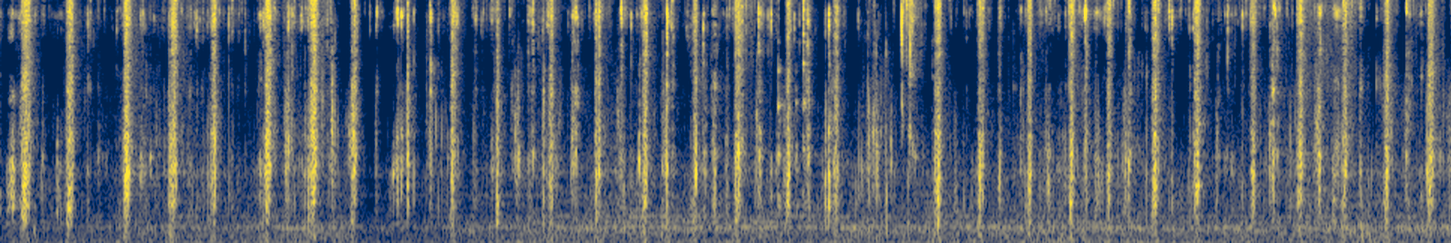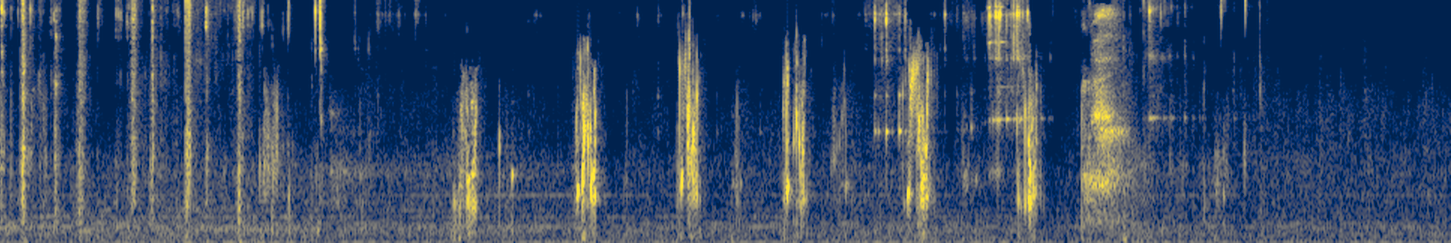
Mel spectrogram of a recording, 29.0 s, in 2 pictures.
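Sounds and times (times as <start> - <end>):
chewing with wet mouth clicks: 0.0 - 18.5, 21.3 - 25.0.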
